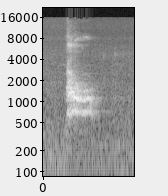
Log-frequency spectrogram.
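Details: A neighbour's dog next door, recorded on a Sony FDR AX100 camera, gives a single sharp bark, harmonic and mid-pitched, over quiet background hum.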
